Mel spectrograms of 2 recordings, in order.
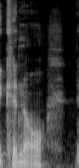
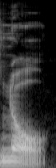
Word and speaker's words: Knoll: He called me Canole. And so finally, like last week of school, I went, actually, Senor, it's pronounced Knoll.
